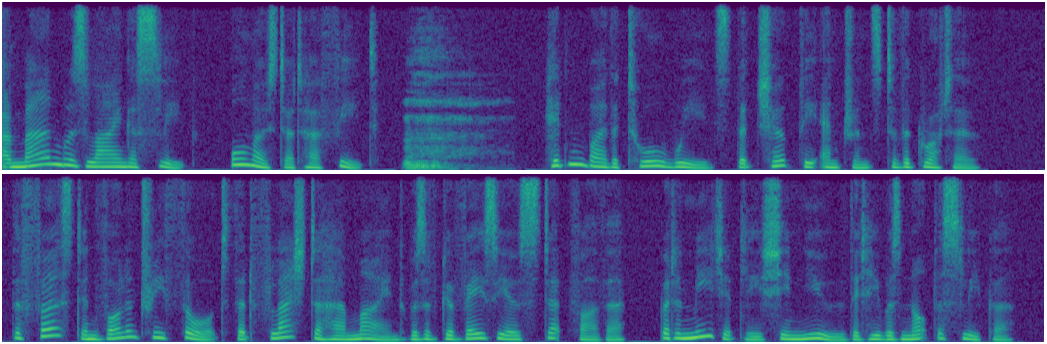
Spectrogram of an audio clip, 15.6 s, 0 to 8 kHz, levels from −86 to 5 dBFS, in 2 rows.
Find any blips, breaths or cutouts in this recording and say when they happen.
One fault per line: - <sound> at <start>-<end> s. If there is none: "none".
- sigh at 3.0-3.9 s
